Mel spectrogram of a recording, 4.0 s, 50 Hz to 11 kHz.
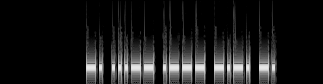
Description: Morse code, heard as a keyed tone, about 31 wpm, 700 Hz. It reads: N3JCN
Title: USA Call Signs - 5 Characters - Repeated 2x - 30wpm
